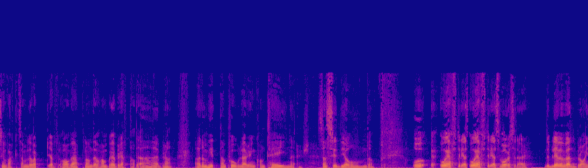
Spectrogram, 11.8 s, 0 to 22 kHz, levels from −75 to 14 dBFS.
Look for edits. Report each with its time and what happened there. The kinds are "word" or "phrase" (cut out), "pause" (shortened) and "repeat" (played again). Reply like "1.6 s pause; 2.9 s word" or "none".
2.7 s phrase; 9.3 s repeat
